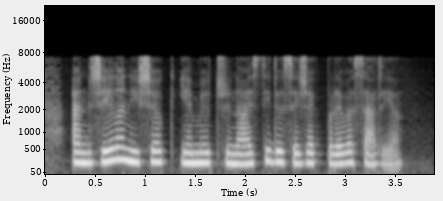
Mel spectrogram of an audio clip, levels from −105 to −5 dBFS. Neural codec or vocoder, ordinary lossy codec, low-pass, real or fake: codec, 16 kHz, 0.4 kbps, LongCat-Audio-Codec; none; 7.2 kHz; fake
